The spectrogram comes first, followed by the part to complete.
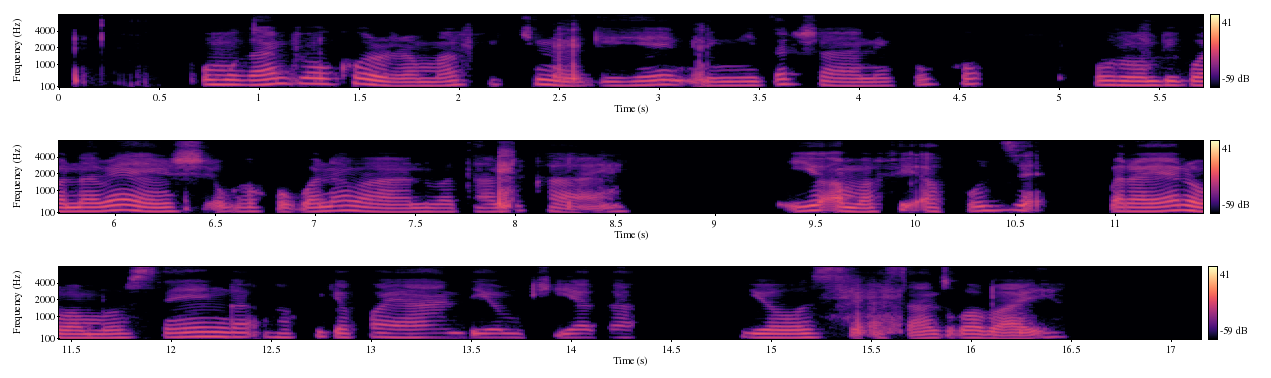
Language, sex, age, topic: Rundi, female, 25-35, agriculture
